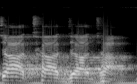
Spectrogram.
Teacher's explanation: जो छूने का समय है तो वो अपेक्षाकृत अन्य वर्णों की अपेक्षा कम होता है, लेकिन घर्षण ज्यादा होता है, संघर्ष ज्यादा होता है। इस कारण से इनको स्पर्श संघर्षी कहते हैं।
